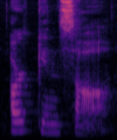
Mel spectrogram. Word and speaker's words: Arkansas: There is an S at the end, but we pronounce it Arkansas.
